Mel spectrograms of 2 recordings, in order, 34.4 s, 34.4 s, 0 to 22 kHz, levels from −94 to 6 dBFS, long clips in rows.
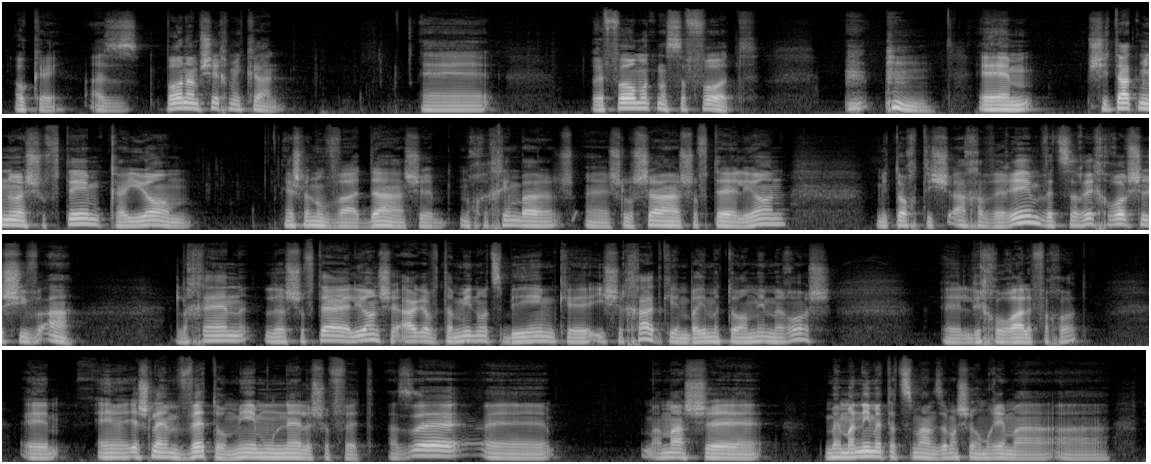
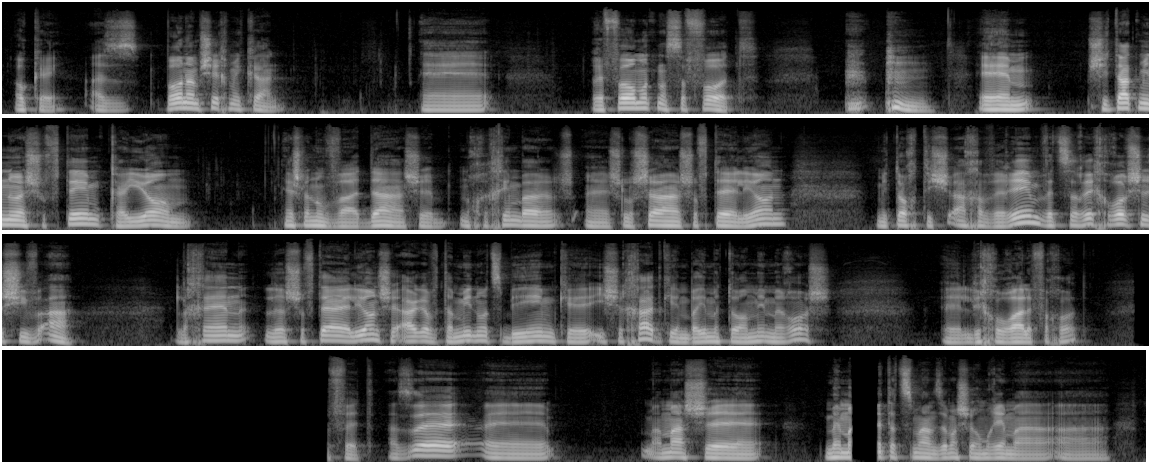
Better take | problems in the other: first | audio cutting out; at 26 s for 2.5 s and at 32 s

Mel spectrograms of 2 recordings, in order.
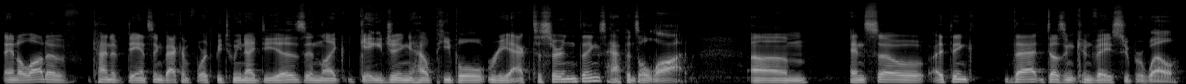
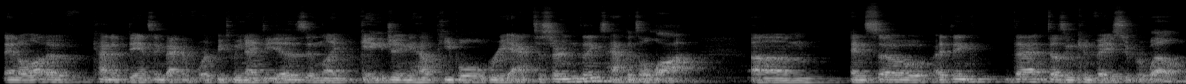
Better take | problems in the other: first | room echo; noticeable; dies away in 0.7 s // off-mic speech; far

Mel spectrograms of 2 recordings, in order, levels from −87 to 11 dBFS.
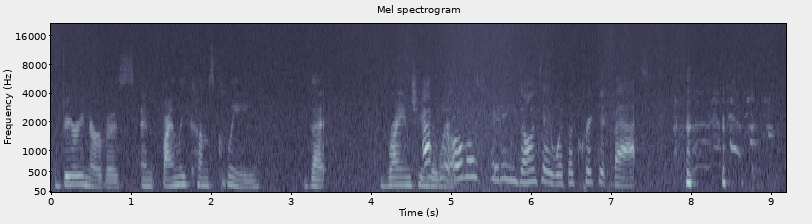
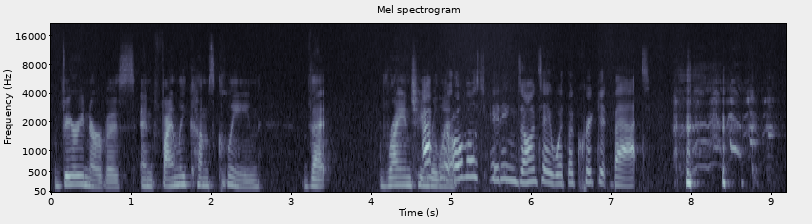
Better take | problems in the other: second | hiss; loud; throughout; 9 dB below the speech; faint in the second

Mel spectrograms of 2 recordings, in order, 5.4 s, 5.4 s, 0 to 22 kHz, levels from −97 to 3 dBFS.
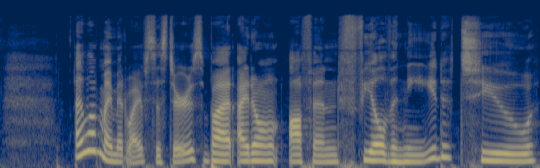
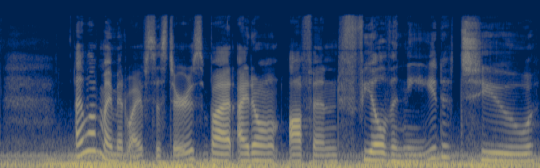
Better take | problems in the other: first | low rumble; noticeable; throughout; 15 dB below the speech

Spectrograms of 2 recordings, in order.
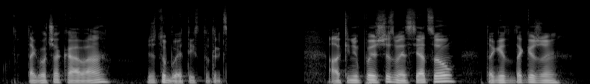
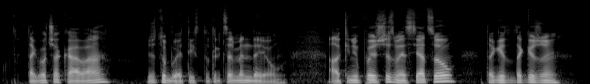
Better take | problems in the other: second | audio cutting out; at 2.5 s for 1 s

